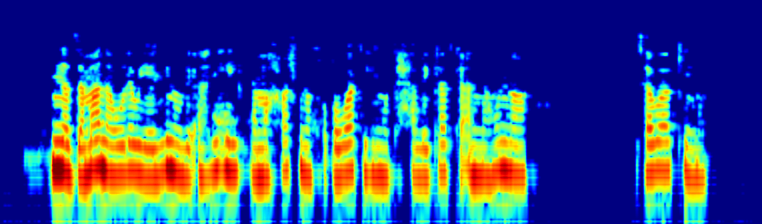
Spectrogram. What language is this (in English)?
Arabic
